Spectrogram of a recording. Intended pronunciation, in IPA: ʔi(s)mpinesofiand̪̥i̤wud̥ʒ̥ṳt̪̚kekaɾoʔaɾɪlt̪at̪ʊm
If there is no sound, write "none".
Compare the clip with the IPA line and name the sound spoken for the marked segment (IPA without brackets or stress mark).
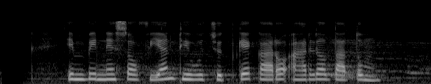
none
